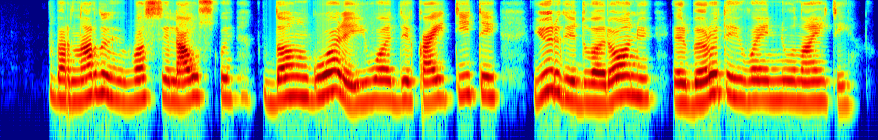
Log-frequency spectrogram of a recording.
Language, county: Lithuanian, Vilnius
